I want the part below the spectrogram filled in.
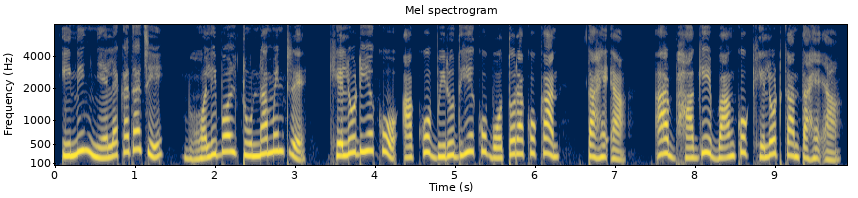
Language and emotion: Santali, fearful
